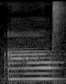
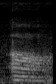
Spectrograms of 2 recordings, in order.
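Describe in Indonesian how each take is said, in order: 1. Nadanya tetap datar. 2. Nadanya turun dulu, lalu naik lagi. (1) "Nada satu" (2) "nada ketiga ya"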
